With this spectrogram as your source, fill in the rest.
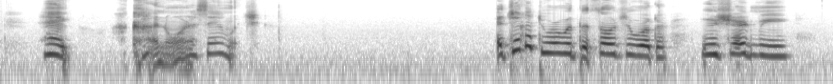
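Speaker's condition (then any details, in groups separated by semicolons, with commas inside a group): Spastic quadriplegic cerebral palsy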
